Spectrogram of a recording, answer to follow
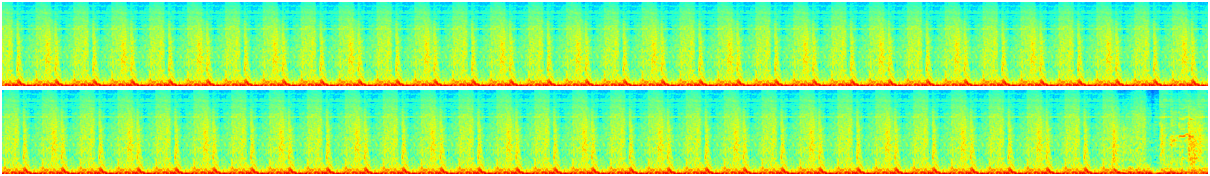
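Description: Schranz hard techno DJ mix: a fast, steady, unbroken beat with heavy bass and dense driving percussion.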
